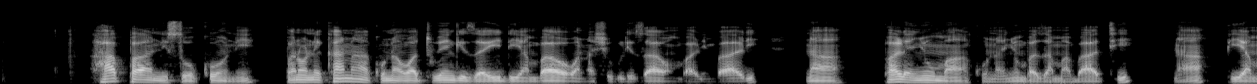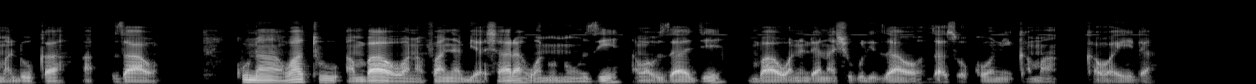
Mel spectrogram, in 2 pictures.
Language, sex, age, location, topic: Swahili, male, 18-24, Kisii, finance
